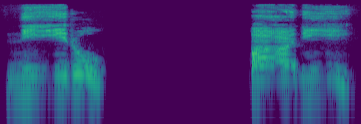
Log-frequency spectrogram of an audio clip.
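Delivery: each word slow and clear, with pauses; slow teaching voice. Shown as a demonstration. Teacher saying each Hindi word slowly for students to repeat. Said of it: "నేను స్లోగా చెప్తున్నాను".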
